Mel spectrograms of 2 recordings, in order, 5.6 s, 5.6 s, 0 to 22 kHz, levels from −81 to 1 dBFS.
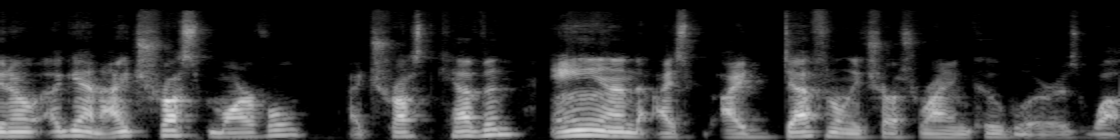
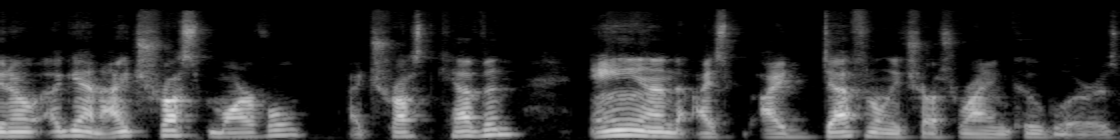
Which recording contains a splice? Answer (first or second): first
